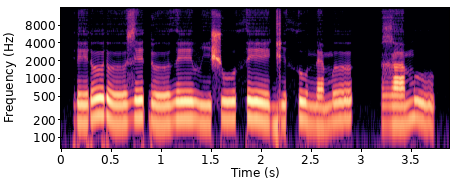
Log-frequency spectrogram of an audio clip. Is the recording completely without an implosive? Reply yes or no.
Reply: no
